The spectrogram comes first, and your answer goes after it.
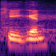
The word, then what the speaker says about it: Kogan: Charles Reed Morgan Bradshaw David kogan pronounced Keegan and I see them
